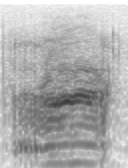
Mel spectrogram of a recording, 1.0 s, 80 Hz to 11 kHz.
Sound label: cat growling; pets; Sound Effects for Multimedia - Volume 1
